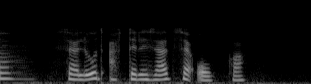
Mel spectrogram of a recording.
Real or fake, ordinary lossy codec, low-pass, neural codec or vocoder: fake; AAC, 48 kbps; 5.4 kHz; codec, 16 kHz, about 1 kbps, DyCAST, with the encoder's durations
